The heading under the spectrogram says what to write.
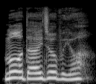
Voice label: スカウト女 リサシテーション

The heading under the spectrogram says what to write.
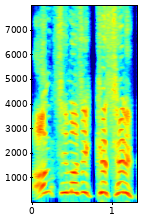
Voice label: ウィザード男･アンチマジックシェル

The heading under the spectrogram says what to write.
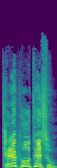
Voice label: ウィザード男 テレポーテーション

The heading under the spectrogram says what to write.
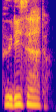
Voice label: ウォーロック女 ブリザード

